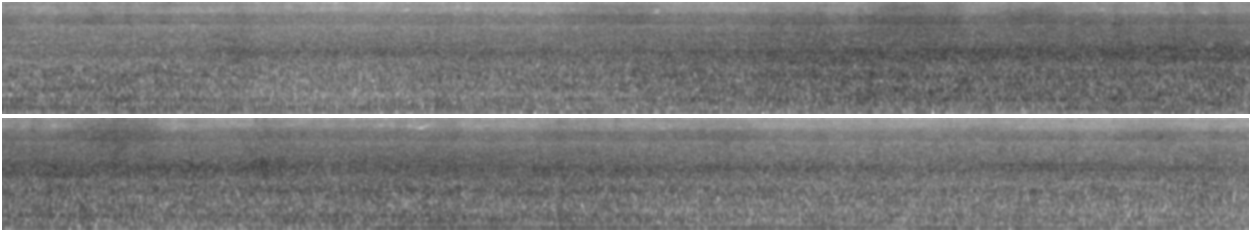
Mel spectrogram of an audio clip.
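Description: An electric train rolls past close by with rattling and squealing wheels.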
